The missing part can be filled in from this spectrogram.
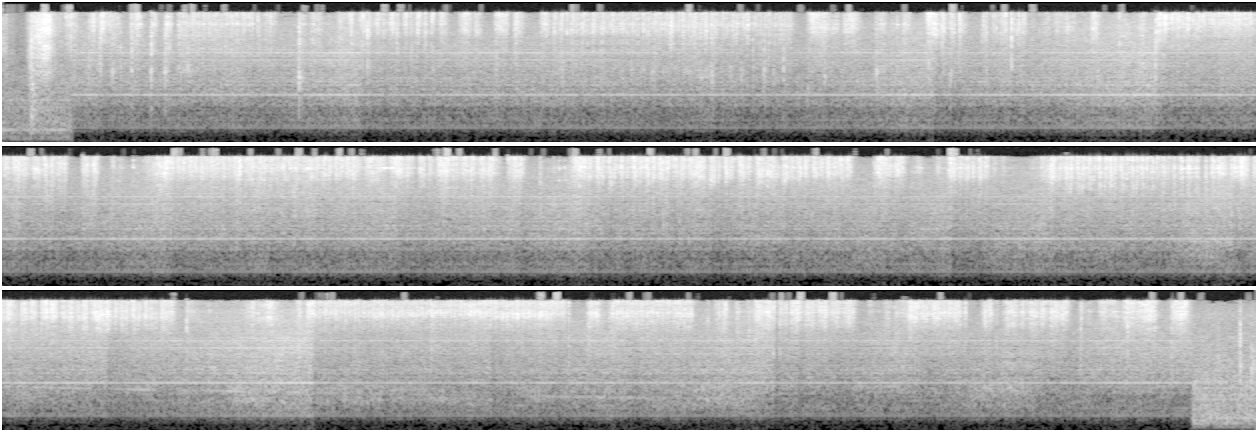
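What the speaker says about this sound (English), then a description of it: "take your sandpaper and then just sand over some of the paint pieces" Sandpaper rubbing over the painted surface of a terra cotta planter, a steady close scratchy friction sound with repeated strokes and no talking.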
